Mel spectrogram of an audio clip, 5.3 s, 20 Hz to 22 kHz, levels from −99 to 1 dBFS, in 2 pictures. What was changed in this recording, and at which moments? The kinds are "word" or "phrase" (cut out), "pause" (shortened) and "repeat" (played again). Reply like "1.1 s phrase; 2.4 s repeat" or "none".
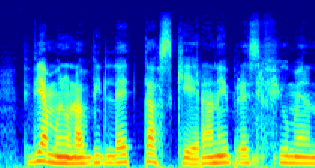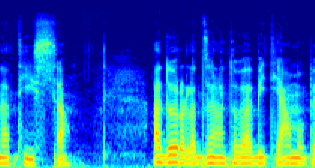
2.2 s word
